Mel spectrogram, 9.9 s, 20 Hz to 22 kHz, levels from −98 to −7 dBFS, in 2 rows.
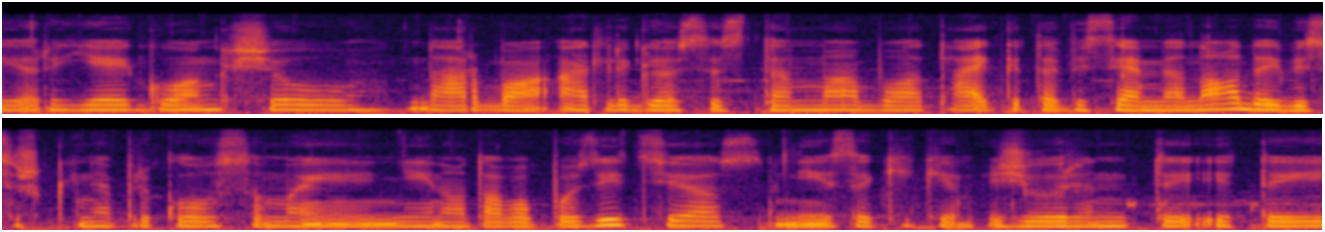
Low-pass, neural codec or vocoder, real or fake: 14.4 kHz; none; real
